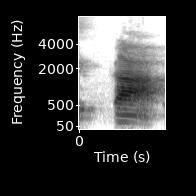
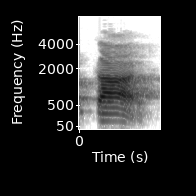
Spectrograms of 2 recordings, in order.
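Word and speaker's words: car: Okay, र है, कहीं ऐसे वर्ड्स है इंग्लिश में जहां पे र साइलेंट है, उसका यह अ होता है। इट इज का, इट्स नॉट कार। Okay, I have a कार, नॉट कार, इट्स खा। याद रखिए प्रोनाउंसिएशन।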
